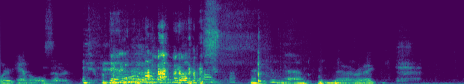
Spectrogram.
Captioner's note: laughter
